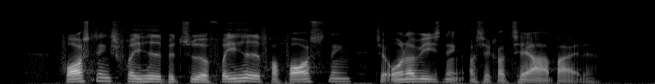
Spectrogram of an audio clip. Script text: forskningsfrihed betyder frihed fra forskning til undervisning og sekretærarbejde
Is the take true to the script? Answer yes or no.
yes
